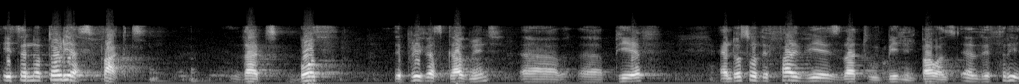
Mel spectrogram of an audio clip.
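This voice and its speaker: A man, a member of parliament questioning a minister in a formal, hesitant way. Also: mid-range voice. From Zambia. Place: parliament chamber. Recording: echoey chamber, dull sound.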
